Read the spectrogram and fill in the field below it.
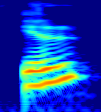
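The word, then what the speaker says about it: il (일): It's like ill, but you're not really touching the tip of your teeth. You're not touching your teeth with the tip of your tongue, excuse me.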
